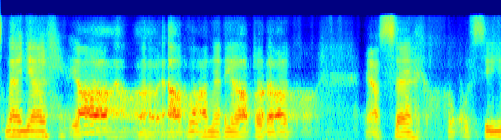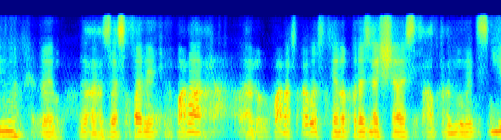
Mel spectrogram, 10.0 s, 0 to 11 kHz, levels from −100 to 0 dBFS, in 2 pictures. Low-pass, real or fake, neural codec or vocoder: 7.2 kHz; fake; codec, 16 kHz, 0.5 kbps, FreqCodec, smaller model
